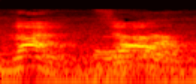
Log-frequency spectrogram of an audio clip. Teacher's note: জিহ্বার আগা এবং সামনের দাঁতের আগা একত্রিত করে অত্যন্ত হালকাভাবে নরমভাবে নরম করে উচ্চারণ করতে হবে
